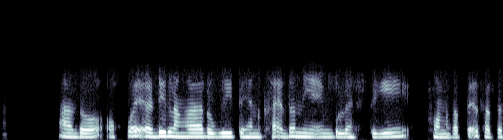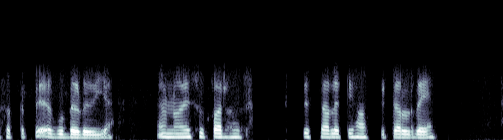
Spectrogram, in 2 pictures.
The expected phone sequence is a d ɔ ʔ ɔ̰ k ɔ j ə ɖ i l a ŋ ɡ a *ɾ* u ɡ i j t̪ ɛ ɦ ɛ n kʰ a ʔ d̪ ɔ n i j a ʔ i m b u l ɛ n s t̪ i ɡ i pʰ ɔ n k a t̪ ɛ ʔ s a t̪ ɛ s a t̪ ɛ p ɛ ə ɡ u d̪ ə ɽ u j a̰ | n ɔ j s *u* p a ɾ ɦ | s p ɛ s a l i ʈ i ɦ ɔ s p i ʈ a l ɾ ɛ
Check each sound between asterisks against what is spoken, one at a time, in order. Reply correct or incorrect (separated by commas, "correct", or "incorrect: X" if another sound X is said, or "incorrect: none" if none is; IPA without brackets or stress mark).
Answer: correct, correct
